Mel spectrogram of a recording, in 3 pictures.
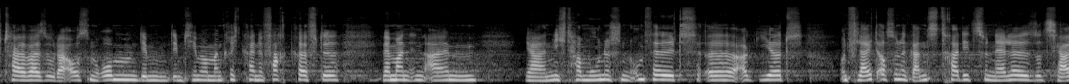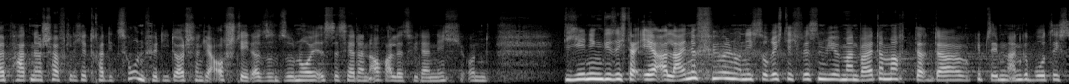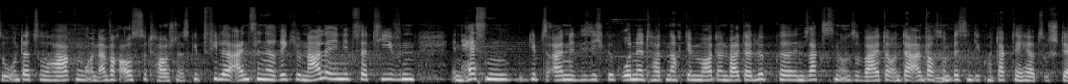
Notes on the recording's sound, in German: Auf dem Abschlusspanel des Deutschen Arbeitgebertages. Live-on-tape vom Deutschen Arbeitgebertag 2022 in Berlin.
